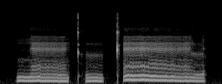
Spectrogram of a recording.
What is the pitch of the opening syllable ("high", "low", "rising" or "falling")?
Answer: low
